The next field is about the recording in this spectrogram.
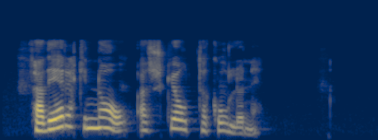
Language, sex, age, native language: Icelandic, female, 30-39, Icelandic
